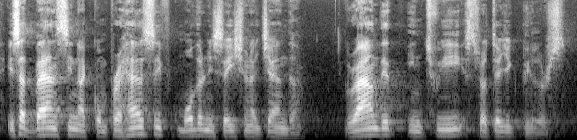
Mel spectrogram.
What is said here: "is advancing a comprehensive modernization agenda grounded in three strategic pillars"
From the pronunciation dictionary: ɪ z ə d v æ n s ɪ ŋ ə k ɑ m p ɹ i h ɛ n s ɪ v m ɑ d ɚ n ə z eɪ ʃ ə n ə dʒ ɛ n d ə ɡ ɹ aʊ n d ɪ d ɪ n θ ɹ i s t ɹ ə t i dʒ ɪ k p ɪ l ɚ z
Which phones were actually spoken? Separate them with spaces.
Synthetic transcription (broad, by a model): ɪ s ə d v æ n s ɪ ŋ ə k ɑ m p ɹ i h ɛ n s ɪ v m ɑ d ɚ n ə s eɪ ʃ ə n ə dʒ ɛ n d ə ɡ ɹ aʊ n d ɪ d ɪ n t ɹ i s t ɹ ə t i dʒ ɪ k p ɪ l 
